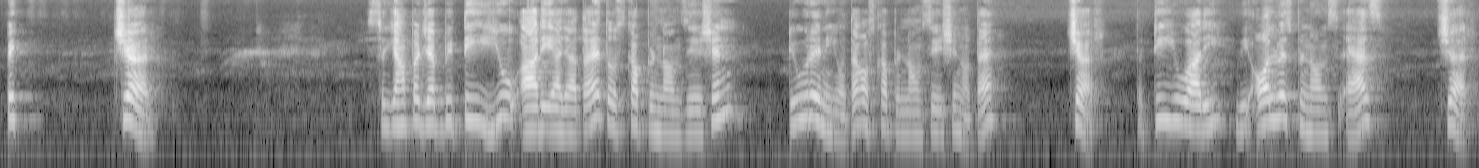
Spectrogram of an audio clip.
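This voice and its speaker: A woman teaching pronunciation in a video lesson, speaking slowly and deliberately and repeating and spelling out each example word. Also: mid-range voice, a little mellow.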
